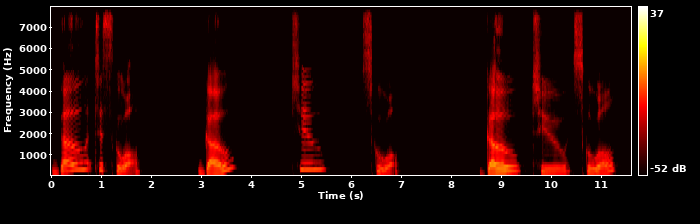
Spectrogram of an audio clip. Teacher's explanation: the word to becomes very short and very fast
